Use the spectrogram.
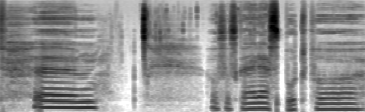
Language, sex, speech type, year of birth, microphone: Norwegian, female, spontaneous, 1973, Shure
